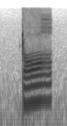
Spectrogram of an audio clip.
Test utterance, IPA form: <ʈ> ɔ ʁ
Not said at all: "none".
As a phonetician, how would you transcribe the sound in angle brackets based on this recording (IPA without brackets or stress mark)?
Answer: ʈ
